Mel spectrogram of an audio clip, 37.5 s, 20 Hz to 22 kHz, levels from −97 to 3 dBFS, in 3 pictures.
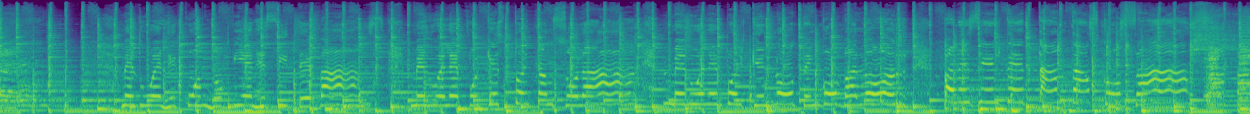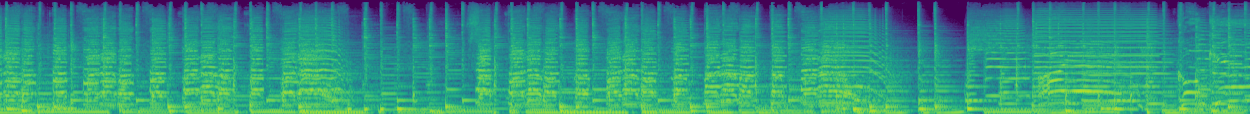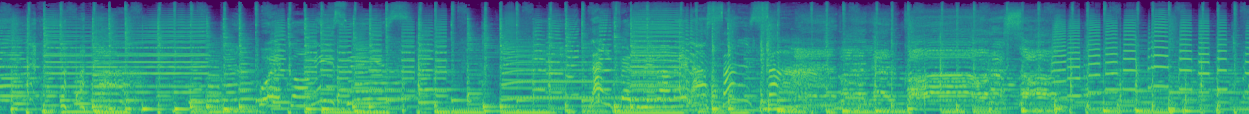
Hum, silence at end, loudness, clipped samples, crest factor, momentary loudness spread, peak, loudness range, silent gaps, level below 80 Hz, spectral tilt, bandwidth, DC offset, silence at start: none; 0 s; -13 LUFS; under 0.1%; 14 dB; 4 LU; 0 dBFS; 1 LU; none; -30 dBFS; -4.5 dB/octave; over 20 kHz; 0.1%; 0 s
